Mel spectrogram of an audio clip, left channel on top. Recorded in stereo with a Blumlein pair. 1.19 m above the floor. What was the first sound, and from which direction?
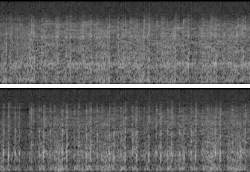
Only background noise.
